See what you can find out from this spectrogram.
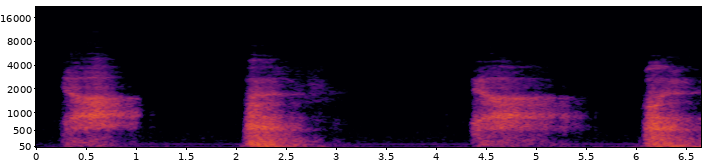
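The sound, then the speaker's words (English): Slow breathing in and out, with four long, airy, breathy rushes of air separated by short quiet pauses, each swelling and fading smoothly, heard alone without talk. “it is the sound of inhalation and exhalation. So if you say it, you know, we'll do it over the speaker here.”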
